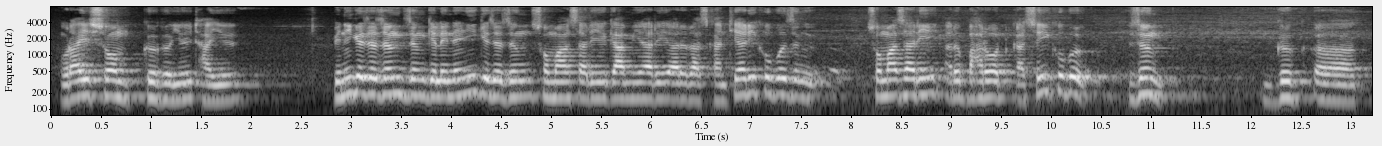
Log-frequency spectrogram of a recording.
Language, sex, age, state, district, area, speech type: Bodo, male, 30-45, Assam, Chirang, rural, spontaneous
